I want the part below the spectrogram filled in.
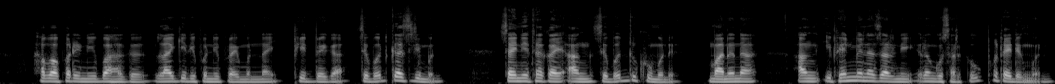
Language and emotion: Bodo, sad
